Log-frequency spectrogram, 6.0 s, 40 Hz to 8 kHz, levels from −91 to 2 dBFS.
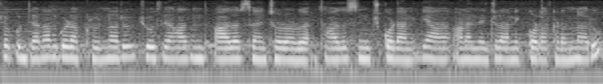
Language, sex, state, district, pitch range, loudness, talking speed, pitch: Telugu, female, Andhra Pradesh, Sri Satya Sai, 190-205 Hz, -15 LUFS, 110 wpm, 200 Hz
